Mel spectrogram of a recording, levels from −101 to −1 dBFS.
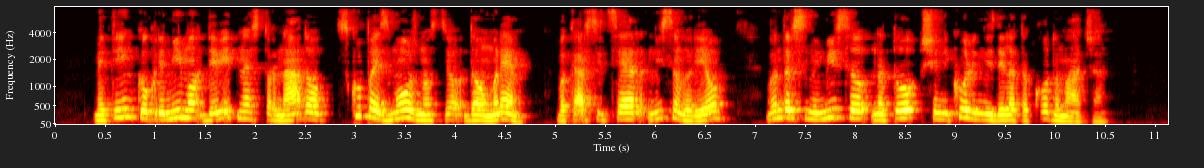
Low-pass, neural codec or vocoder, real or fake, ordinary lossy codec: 7.2 kHz; none; real; none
